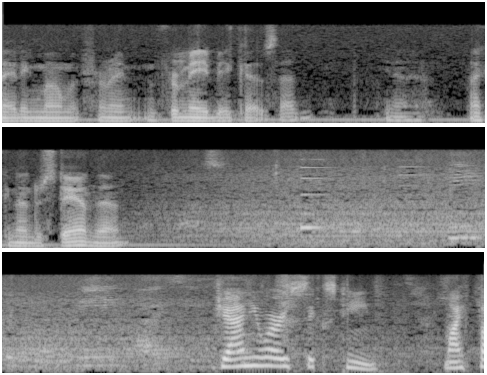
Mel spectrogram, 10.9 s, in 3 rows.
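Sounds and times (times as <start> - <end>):
speech: 0.0 - 5.3, 8.8 - 10.8
beep during chemotherapy: 5.8 - 6.9.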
